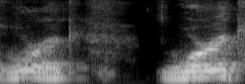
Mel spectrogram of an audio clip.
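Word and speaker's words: Warwick: Glenn understands as well as War wari has a silent W in the middle so on LinkedIn it's WWI c k that's where you'll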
